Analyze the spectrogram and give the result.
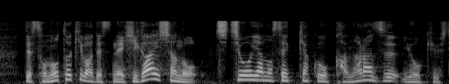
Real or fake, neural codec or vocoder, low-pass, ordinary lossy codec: real; none; none; none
